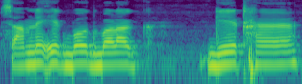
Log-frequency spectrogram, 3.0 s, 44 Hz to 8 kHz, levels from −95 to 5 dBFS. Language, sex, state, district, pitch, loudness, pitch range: Hindi, male, Jharkhand, Palamu, 155 Hz, -14 LUFS, 150-160 Hz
